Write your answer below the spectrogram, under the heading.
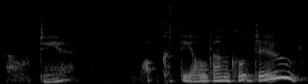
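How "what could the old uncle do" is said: plain reading voice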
